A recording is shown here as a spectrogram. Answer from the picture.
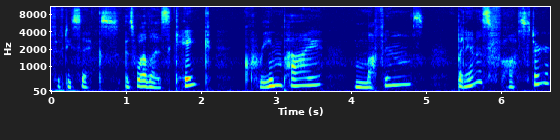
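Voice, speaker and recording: Soft-spoken and somewhat breathy, a woman talks at a fairly slow pace in a dark, mellow tone with ordinary pitch variation. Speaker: podcast host. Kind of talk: ASMR podcast.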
